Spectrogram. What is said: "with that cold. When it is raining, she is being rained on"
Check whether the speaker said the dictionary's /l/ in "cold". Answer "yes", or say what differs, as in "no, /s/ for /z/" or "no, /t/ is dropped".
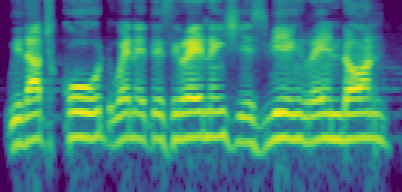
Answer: no, /l/ is dropped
